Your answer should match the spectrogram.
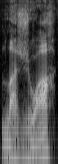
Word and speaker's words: Lajoie: Most of them are written by a guy named um, Jon Lajoie or La, La Joie because because it's, it's, spelled like the French for. – He's for Canadian. Joy. He's from Quebec, so I bet oh, it is right. La Joie.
